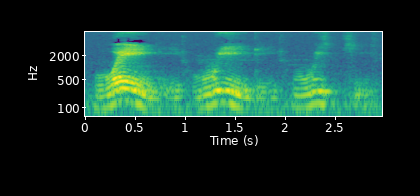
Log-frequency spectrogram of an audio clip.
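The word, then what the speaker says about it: veni, vidi, vici: One of the things people remember about Julius Caesar is he famously said, "Weeny, weedy, weeky." Spelt with a V all the way through, but it's weeny, weedy, weeky, not V anything.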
